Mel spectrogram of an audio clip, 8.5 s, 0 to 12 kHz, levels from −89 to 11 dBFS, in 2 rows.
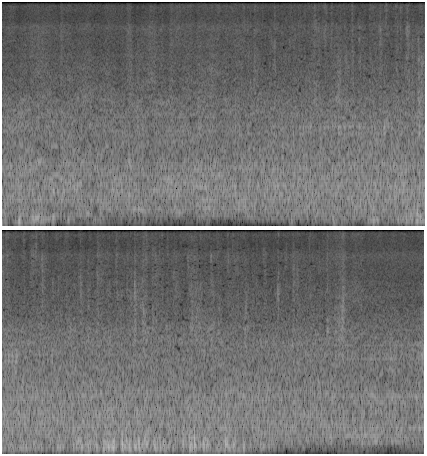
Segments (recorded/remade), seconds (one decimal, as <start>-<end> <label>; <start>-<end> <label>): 0.0-2.4 remade; 2.4-7.5 recorded; 7.5-8.5 remade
